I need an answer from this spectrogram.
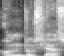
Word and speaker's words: Amduscias: Amdas, on prononce à la Ouais, je te prononce à la latine entre guillemets, vous savez.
